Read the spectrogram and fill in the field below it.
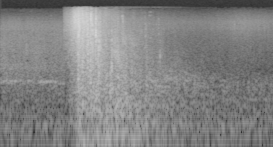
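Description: A parachute snaps open with a sudden whoosh.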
